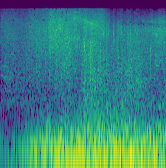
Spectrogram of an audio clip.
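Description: Lava surging in the StarCraft II video game, a dense, continuous low rumbling roar that swells after the first second and stays loud and steady, with no talk over it.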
